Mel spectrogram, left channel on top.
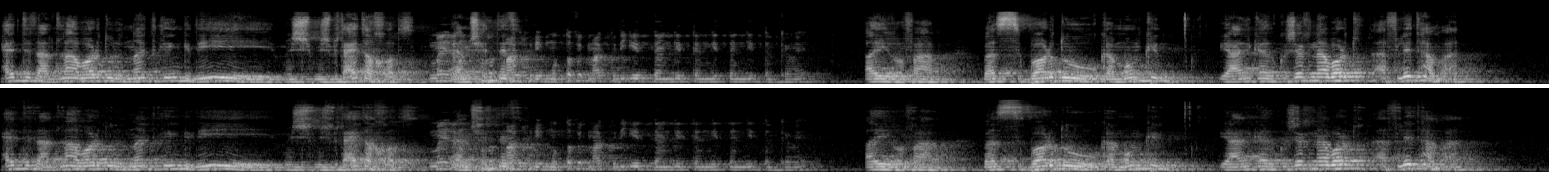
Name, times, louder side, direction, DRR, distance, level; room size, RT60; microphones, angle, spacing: voice 1, 0.0-4.1 4.5-5.1 8.6-9.4 9.8-11.7 12.2-14.6, left 2 dB, 70° left, -1 dB, 4.1 m, -21 dB
voice 2, 4.3-8.1, left 1 dB, 35° left, 1 dB, 1.6 m, -29 dB
26.5 x 26.0 x 7.2 m, 1.1 s
head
